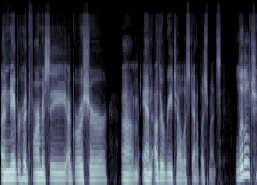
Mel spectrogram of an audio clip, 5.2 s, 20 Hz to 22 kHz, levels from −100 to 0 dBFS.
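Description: Nothing goes wrong anywhere in this speech recording; there's no technical fault to point to at any moment.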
